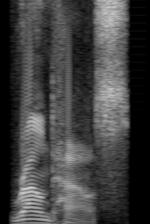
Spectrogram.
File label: "roundhouse", British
